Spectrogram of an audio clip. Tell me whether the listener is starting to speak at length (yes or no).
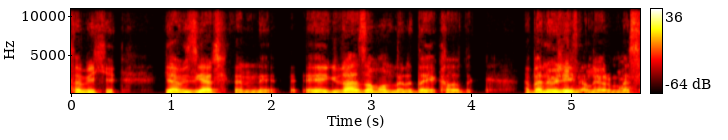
no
